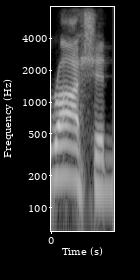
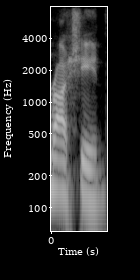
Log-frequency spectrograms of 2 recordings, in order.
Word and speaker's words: Rashid: wrong yeah he like he liked to be called Rashid but he wouldn't fight you if you called him Rasheed so but how you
